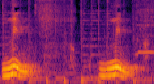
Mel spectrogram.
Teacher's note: Then M as a syllabic nasal is pronounced as M is a nasal sound. It comes out from the nose and you have it in the English word nymph.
